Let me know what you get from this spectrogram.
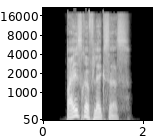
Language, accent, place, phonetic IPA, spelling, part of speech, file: German, Germany, Berlin, [ˈbaɪ̯sʁeˌflɛksəs], Beißreflexes, noun, De-Beißreflexes.ogg
- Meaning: genitive of Beißreflex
